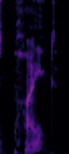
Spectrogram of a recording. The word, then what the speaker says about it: pint: Because it looks like mint or hint, your brain wants to use a short I sound. But historically, the vowel shifted and it now demands a long I diphthong. Pint. Yes, you have to glide from an ah sound to an ee sound.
